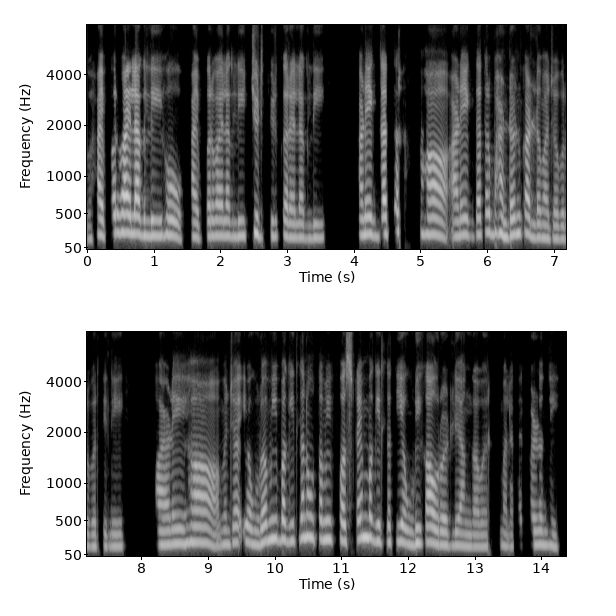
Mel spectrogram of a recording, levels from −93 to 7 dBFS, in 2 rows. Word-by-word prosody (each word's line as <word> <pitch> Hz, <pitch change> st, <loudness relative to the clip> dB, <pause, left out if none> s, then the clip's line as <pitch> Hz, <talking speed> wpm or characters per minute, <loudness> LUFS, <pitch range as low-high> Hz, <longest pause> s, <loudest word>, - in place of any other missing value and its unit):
Hyper 220 Hz, +3 st, +2 dB
व्हायला 245 Hz, -1 st, +9 dB
लागली 205 Hz, -2 st, +2 dB
हो 215 Hz, -1 st, +2 dB, 0.3 s
हायपर 195 Hz, +2 st, -2 dB
व्हायला 205 Hz, 0 st, +1 dB
लागली, 200 Hz, +1 st, -2 dB
चिडचिड 200 Hz, -4 st, -2 dB
करायला 185 Hz, -2 st, 0 dB
लागली 180 Hz, +1 st, -5 dB, 0.5 s
आणि 220 Hz, +1 st, +3 dB
एकदा 220 Hz, 0 st, +3 dB
तर 265 Hz, +4 st, -3 dB, 0.4 s
हां 215 Hz, -4 st, +4 dB
आणि 210 Hz, +2 st, +1 dB
एकदा 215 Hz, +1 st, -2 dB
तर 250 Hz, -, +1 dB
भांडण 220 Hz, 0 st, +2 dB
काढलं 185 Hz, -7 st, +1 dB
माझ्याबरोबर 165 Hz, -2 st, -4 dB
तिने. 160 Hz, 0 st, -7 dB, 0.6 s
आणि 190 Hz, +2 st, 0 dB
हां 205 Hz, -5 st, +1 dB
म्हणजे 185 Hz, +3 st, -4 dB
एवढं 200 Hz, +1 st, +1 dB
मी 255 Hz, +1 st, +3 dB
बघितलं 245 Hz, +2 st, -1 dB
नव्हतं 270 Hz, -3 st, +1 dB
मी 250 Hz, 0 st, +2 dB
फर्स्ट 230 Hz, +1 st, 0 dB
टाईम 270 Hz, +2 st, +3 dB
बघितलं 220 Hz, -2 st, -3 dB
ती 220 Hz, -, -3 dB
एवढी 195 Hz, -1 st, 0 dB
का 215 Hz, -, +4 dB
ओरडली 175 Hz, -3 st, 0 dB
अंगावर. 155 Hz, -2 st, -4 dB, 0.2 s
मला 160 Hz, -2 st, -9 dB
काही 170 Hz, +2 st, -24 dB
कळलं 180 Hz, -1 st, -2 dB
नाही. 165 Hz, -3 st, -6 dB
200 Hz, 170 wpm, -23 LUFS, 180-225 Hz, 0.6 s, व्हायला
